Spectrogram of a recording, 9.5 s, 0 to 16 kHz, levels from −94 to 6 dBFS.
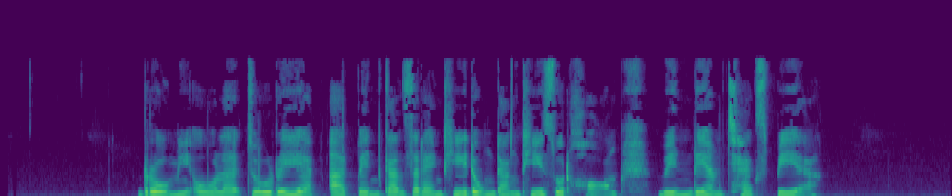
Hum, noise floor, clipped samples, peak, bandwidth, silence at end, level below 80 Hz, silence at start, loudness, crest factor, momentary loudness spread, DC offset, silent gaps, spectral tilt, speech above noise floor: none; -77 dBFS; under 0.1%; -8 dBFS; 11.5 kHz; 1.35 s; -80 dBFS; 1.4 s; -27 LUFS; 20 dB; 11 LU; under 0.1%; none; -4.5 dB/octave; 50 dB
